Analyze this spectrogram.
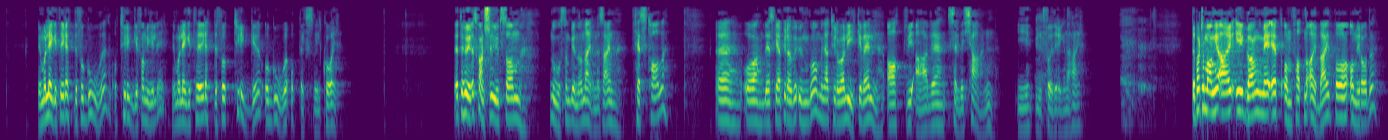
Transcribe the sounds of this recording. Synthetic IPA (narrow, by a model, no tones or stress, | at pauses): ʋɪmɔlɛɡːət̪ʰɪlɾɛt̪ːəfɔɡuːəɔ̰t̪ʰɾʏɡːəfɑmiːlɪəɾʋɪmɔlɛɡːət̪ʰɪlɾɛt̪ːəfɔɾt̪ʰɾʏɡːəɔɡuːəʔɔpːʋɛksʋɪlkʰoːəɾ | d̪̥ɛt̪ːəɦøːɾəskʰɑnʂəʉːt̪sɔm | nuːəsɔmbəjʏnːəɾɔnæɾməsæɪɛn | fɛst̪ʰːɑːlə | ɔd̪ɛskɑljæɪpʰɾøːʋəʔʉnːɡoːmɛnjæɪt̪ʰɾuːɑɭiːkəʋɛlːɑt̪ʋɪʔæʋɛsɛlːʋəçæ̰ːɳəɳ̩ | ɪʉːt̪fɔɾd̪ɾɪŋənəhæːɾ | d̪̥ɛpɑʈəmɑŋːəæɾɪɡɑŋmɛʔɛt̪ɔmfɑt̪ːnə̰ʔɑɾbæɪd̪pʰɔʔɔmɾoːd̪ə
